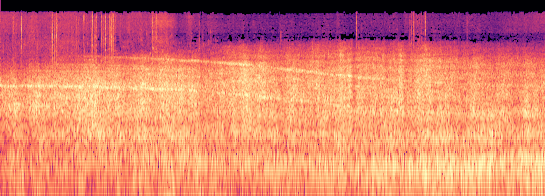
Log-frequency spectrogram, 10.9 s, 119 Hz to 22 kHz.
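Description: Three Panavia Tornado jets, each with two RB199 turbofans, flying past in formation: loud, steady jet noise. A high engine whine falls in pitch over the first five seconds or so as the formation goes by.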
